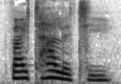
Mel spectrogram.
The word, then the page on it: vitality: vaı'tælətı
